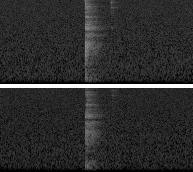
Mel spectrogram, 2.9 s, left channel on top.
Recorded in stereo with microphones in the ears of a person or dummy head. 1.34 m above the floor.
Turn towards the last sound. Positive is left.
turn(degrees=35)  # may be behind; listen again after turning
